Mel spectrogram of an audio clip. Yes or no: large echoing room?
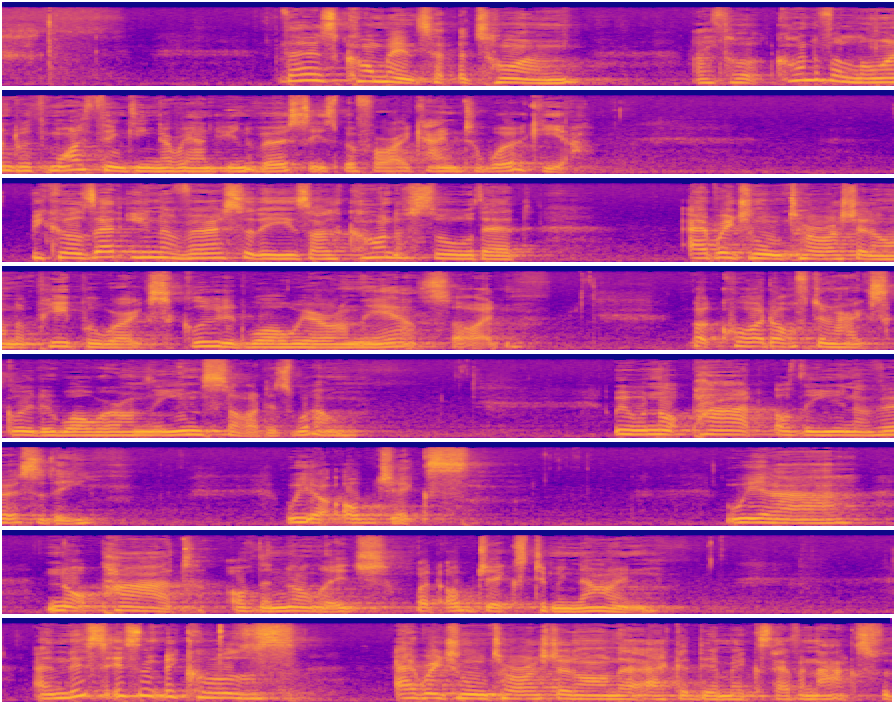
yes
